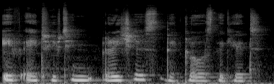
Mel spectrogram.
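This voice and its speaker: A young Kenyan woman with a Kenyan accent, talking to her viewers in a casual vlog, chatty and animated, often dropping into whispered asides. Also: medium pitch, a little slow. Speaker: vlogger. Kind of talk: casual vlog talk to camera.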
